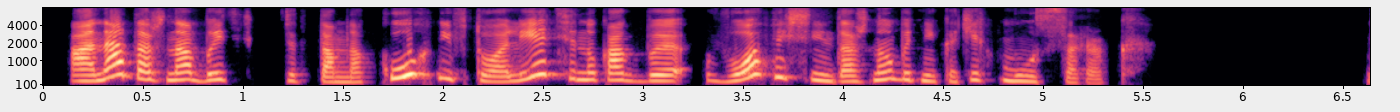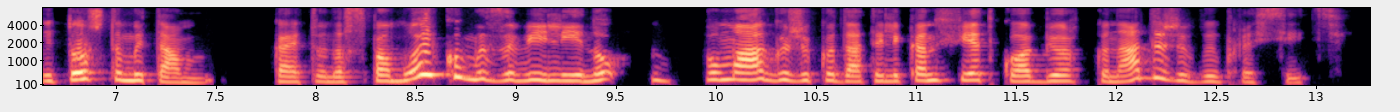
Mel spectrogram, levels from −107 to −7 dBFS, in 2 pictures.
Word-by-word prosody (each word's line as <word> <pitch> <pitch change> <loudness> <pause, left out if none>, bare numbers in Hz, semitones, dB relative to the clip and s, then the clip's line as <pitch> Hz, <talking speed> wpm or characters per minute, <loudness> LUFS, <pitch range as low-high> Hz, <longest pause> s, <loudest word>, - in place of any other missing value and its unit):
Она 260 - +7
должна 275 -5 +2
быть 260 +1 -3 0.2
где-то 230 -1 -12
там 190 -3 -2
на 180 - -6
кухне, 340 - +3
в - - -21
туалете, 265 - -1
но, 270 0 -2
как 255 -4 0
бы, 225 0 0
в 225 -1 -7
офисе 370 - +2
не 230 - -2
должно 210 +8 -3
быть 270 -2 -6
никаких 225 +3 -8
мусорок. 175 -9 -9 1.1
И 220 - -3
то, 270 +5 +6
что 275 -1 -4
мы 240 -1 +3
там 175 -4 -4 0.3
какая-то 200 0 -4
у - - -7
нас, 190 0 -7
помойку 295 - +5
мы 290 -5 -2
завели, 235 -1 0
ну, 260 +4 0 0.2
б 250 - -8 0.2
бумагу 265 -1 +4
же 245 - -4
куда-то 220 -4 -3
или 215 0 -4
конфетку, 250 -1 -1
обёртку 210 0 -2
надо 320 - 0
же 235 -6 -6
выбросить. 180 -4 -13
235 Hz, 185 wpm, -21 LUFS, 205-270 Hz, 1.1 s, Она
